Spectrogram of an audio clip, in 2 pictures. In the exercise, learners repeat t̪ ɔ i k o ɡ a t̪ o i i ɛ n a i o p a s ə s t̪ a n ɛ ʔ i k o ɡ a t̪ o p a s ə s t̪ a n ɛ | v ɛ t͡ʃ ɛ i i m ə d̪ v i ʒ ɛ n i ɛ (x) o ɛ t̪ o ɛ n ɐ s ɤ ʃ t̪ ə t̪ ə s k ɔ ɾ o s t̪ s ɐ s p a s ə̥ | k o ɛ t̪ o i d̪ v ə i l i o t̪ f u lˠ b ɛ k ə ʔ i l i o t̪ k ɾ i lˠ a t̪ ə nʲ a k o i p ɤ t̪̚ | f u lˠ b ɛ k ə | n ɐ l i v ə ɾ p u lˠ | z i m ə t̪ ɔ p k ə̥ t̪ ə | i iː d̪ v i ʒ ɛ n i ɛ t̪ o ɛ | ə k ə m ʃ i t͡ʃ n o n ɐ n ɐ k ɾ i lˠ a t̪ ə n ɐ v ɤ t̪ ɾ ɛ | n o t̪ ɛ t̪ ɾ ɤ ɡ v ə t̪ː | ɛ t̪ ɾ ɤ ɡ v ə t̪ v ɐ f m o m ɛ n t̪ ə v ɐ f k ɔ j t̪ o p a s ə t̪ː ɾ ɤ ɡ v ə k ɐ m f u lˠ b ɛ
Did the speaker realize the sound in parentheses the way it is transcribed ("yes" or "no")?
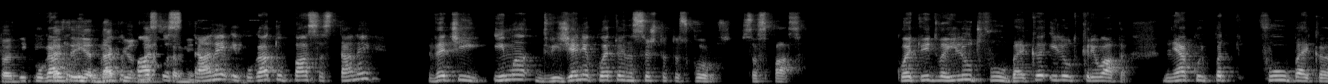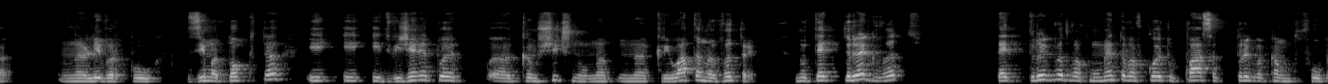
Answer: no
